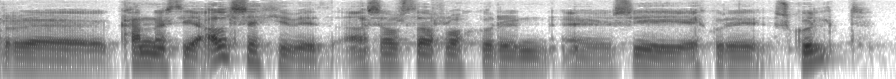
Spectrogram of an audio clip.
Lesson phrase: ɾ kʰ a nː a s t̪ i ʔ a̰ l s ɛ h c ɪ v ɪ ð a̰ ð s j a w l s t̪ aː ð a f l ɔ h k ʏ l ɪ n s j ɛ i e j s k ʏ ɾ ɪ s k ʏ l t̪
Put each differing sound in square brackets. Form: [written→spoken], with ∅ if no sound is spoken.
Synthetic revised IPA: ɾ kʰ a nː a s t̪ i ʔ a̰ l s ɛ h c ɪ v ɪ ð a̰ ð s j a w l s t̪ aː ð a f l ɔ h k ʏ [l→ɾ] ɪ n s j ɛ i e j [s→h] k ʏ ɾ ɪ s k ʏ l t̪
